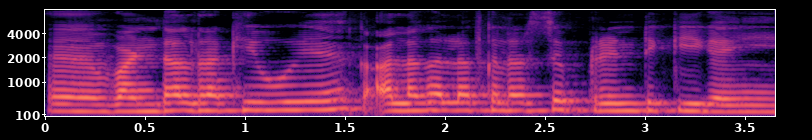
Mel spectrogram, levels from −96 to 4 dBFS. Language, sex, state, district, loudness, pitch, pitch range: Hindi, female, Uttar Pradesh, Jyotiba Phule Nagar, -26 LUFS, 215 Hz, 200-225 Hz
